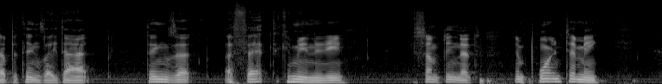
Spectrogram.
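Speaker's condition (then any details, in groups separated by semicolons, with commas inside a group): Cerebral palsy; wheelchair user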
